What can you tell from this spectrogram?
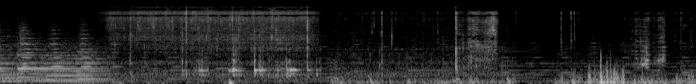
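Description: Hot oil sizzling as chopped tomato and spice paste are tipped into a large metal cooking pot for a vaghar (tempering), with knocks of the steel ladle and bowl against the pot and a loud low thump about six seconds in.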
